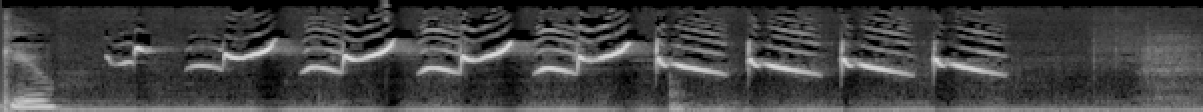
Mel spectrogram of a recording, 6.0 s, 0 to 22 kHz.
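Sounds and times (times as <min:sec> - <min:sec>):
speech: 0:00.0 - 0:00.4
low steady hum: 0:00.0 - 0:05.9
cardinal singing loud clear whistles: 0:00.5 - 0:05.1.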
